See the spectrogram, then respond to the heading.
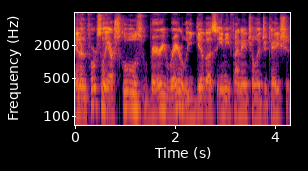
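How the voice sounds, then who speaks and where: This voice has a bright, sharp tone and a Mississippi accent. The pace is fairly quick. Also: man, quiet background. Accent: Southern US (Mississippi). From US South, Mississippi. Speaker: financial educator, retired military veteran. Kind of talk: presentation. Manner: fast; casual, joking.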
